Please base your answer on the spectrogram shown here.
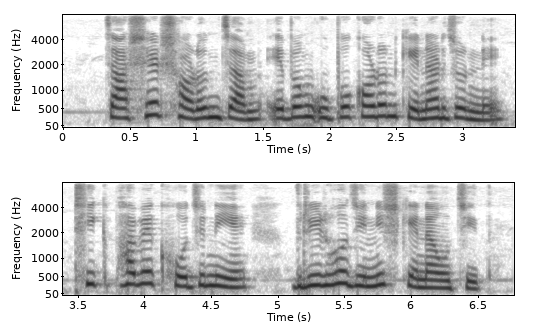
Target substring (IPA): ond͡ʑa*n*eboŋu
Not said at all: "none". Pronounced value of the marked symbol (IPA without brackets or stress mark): m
